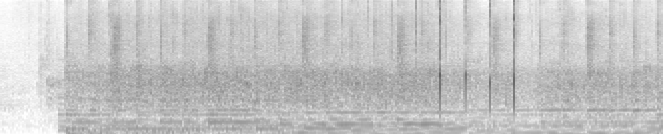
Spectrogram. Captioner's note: audience applauding; upbeat music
